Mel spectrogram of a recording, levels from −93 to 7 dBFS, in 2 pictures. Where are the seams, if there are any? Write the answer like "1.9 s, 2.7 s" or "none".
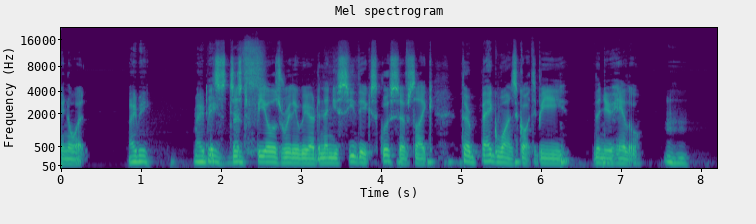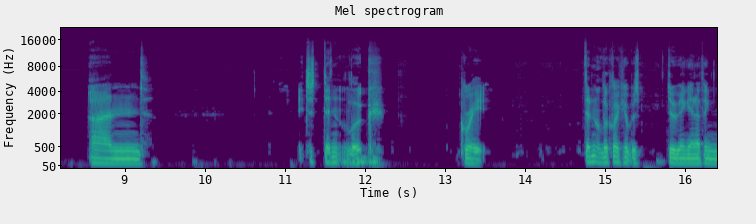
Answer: none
